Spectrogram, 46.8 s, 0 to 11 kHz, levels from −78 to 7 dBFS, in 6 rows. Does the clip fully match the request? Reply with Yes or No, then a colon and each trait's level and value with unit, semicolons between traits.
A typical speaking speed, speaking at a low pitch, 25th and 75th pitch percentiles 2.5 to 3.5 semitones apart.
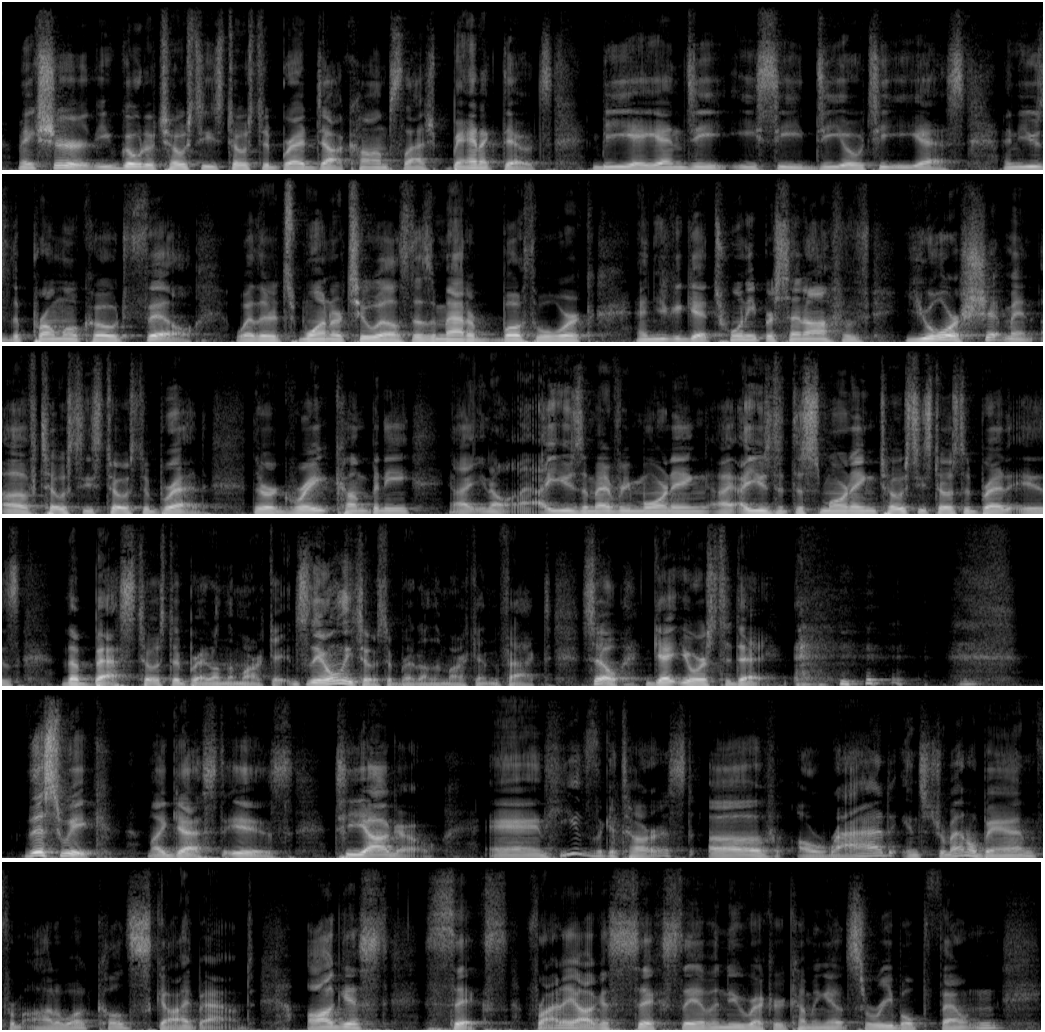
Yes: average, 165 wpm; low, 115 Hz; average, 3.1 semitones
